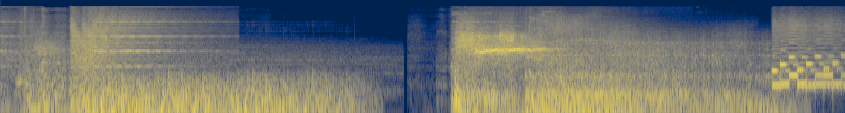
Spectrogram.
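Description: Two loud explosion sound effects: the first hits about a second in and dies away over about three seconds. After a sudden cut to silence, the second hits at about the midpoint with a short rising whistle and fades slowly. It is staged as a can of ravioli blowing up in a microwave.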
